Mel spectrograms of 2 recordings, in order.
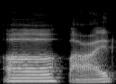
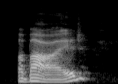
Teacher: our letter a is going to be just a reduced schwa that sounds like uh so it's going to be very fast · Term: second syllable stress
